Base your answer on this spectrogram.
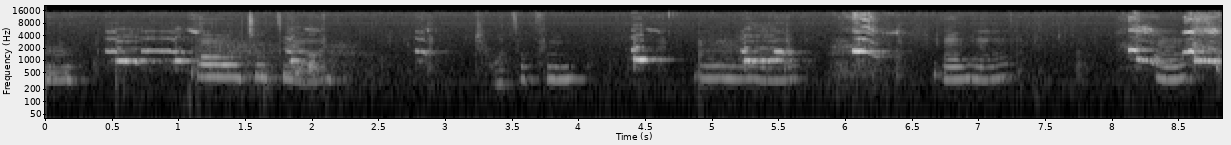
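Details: Male beagle indoors yodelling and whimpering for food, his "yodel-woe": broken, wavering short howls and whines in uneven bursts, a voice speaking gently and soft music faintly present.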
